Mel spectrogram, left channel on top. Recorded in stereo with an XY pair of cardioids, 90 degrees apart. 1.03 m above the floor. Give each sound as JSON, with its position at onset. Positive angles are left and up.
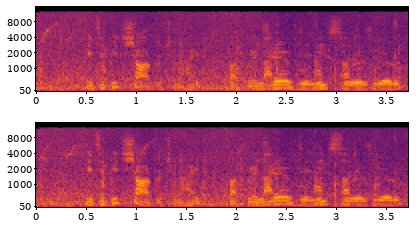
{"t": 0.5, "sound": "a man speaking", "azimuth_deg": -25}
{"t": 2.2, "sound": "a man speaking", "azimuth_deg": 20}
